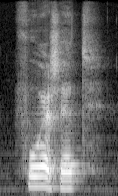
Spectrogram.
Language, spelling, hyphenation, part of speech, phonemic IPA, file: Dutch, voorzet, voor‧zet, noun / verb, /ˈvoːr.zɛt/, Nl-voorzet.ogg
- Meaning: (noun) 1. a pass 2. a beginning move; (verb) first/second/third-person singular dependent-clause present indicative of voorzetten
